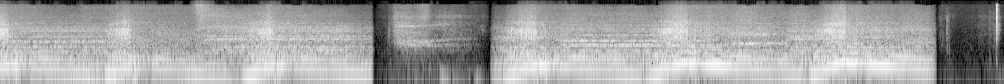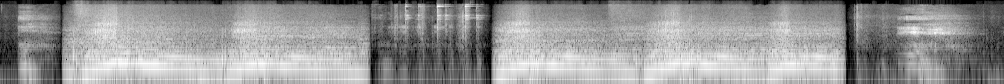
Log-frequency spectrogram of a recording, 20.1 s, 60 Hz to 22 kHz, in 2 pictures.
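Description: A Dodge Viper ACR's 8.4-litre naturally aspirated V10 revs hard in four repeated bursts, each climbing sharply and falling back, with short silent gaps between them, loud and close.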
